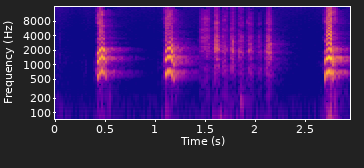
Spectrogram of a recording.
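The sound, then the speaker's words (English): A former children's theater actor imitates a dog: three loud, sharp barks spaced about a second apart, with a burst of quick, breathy panting between the second and third. “They dressed me up like a dog, you know?”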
